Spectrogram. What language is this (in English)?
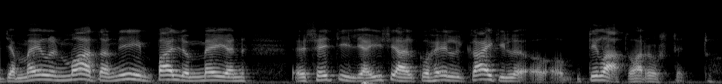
Finnish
